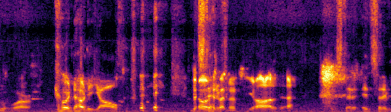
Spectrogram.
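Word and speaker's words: Youghal: certain County Cork beach and be able to pronounce it and stun the world. Going down to y'all. Yeah. Instead of Yogel.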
